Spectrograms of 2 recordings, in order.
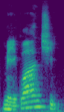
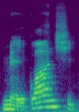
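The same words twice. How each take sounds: First: मे Kuan शी run together; connected, brisker मे Kuan शी; faster take. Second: मे Kuan शी spaced and drawn out; slow, careful मे Kuan शी; slow teaching take. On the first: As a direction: read मे Kuan शी as one quicker phrase. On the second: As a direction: take मे Kuan शी slowly, syllable by syllable. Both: Shown as a demonstration. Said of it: "start fast में पढ़ेंगे".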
